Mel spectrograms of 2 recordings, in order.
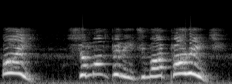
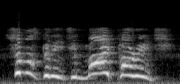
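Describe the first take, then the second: First: Loud, high outraged cry; indignant shout. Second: Indignant middle sister. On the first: Eldest girl finding her porridge gone, shouting indignantly. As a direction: bellow it at the empty bowl. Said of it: "the eldest girl said". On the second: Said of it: "The middlest girl said". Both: A narrator's reading.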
